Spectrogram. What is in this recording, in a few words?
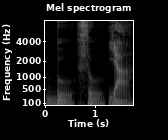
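"buthuya", concatenated syllables; Affixing experiment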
